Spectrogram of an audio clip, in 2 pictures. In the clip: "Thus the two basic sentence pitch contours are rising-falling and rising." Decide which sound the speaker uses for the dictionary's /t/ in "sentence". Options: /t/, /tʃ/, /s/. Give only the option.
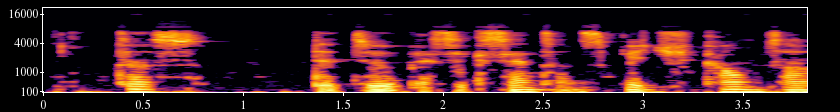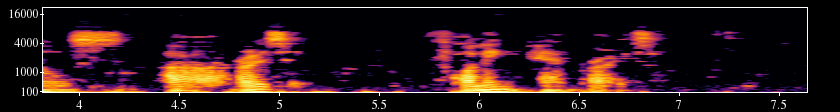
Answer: /t/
